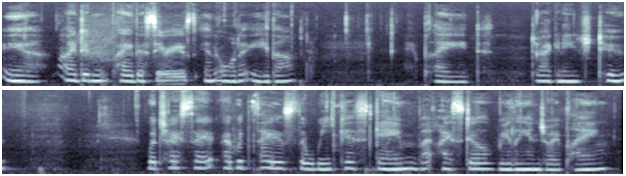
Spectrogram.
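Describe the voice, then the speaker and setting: A woman in her twenties doing a gentle ASMR roleplay in a soft, unhurried, breathy whisper, close to the mic. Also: on the high side. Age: 20s. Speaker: ASMR video creator. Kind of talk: ASMR roleplay, whispered makeover with rambling chat. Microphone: close to the mic, facing camera.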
